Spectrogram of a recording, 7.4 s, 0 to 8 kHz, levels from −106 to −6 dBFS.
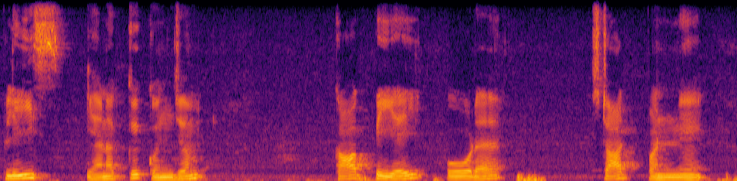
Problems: none marked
